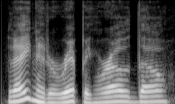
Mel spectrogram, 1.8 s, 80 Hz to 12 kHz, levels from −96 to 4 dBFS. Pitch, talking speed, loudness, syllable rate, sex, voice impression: 165 Hz, 240 wpm, -14 LUFS, 5.0 syllables/s, male, masculine, adult-like, slightly middle-aged, slightly thin, relaxed, weak, slightly dark, slightly hard, slightly muffled, slightly halting, slightly raspy, slightly cool, very intellectual, sincere, calm, slightly mature, slightly friendly, reassuring, elegant, slightly sweet, very kind, very modest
